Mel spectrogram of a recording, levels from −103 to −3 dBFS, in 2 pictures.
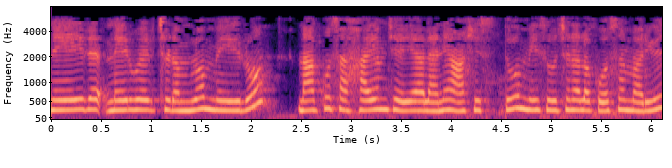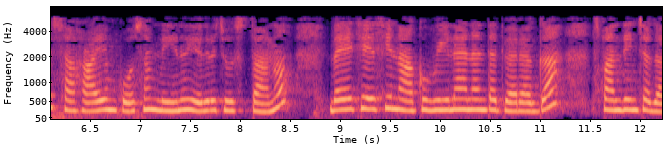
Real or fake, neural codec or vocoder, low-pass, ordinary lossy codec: fake; codec, 16 kHz, 2 kbps, FunCodec, trained on Chinese and English, 25 frames a second; 7.2 kHz; MP3, 24 kbps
